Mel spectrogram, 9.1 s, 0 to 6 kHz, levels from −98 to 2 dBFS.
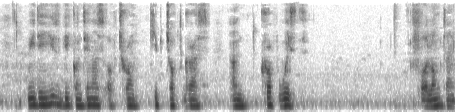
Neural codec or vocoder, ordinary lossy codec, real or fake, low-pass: none; AAC, 24 kbps; real; 5.4 kHz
